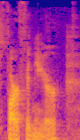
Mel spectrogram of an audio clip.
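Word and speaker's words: Fafnir: And that is how you pronounce it. I looked it up in the original dialect. It's Farfanir. Oh.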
